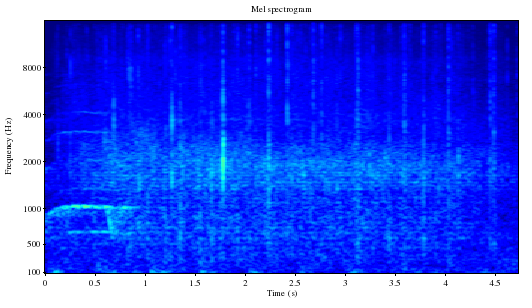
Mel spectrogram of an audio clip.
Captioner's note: audience applauding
